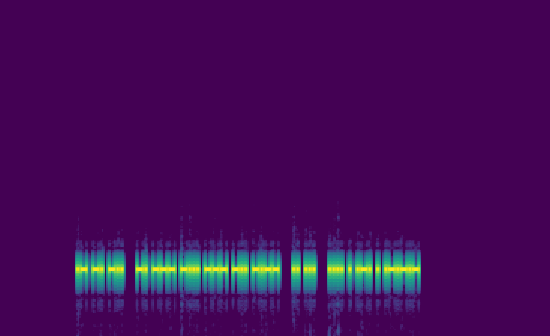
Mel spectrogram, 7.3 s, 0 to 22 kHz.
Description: Morse code, heard as a keyed tone, about 46 wpm, 700 Hz. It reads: AND NOBODY IS HERE.
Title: Sentences from Top 1600 Words 45wpm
